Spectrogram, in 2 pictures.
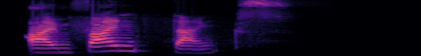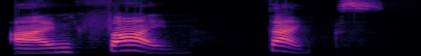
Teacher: the stress is on fine and there's a falling intonation at the end of the sentence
